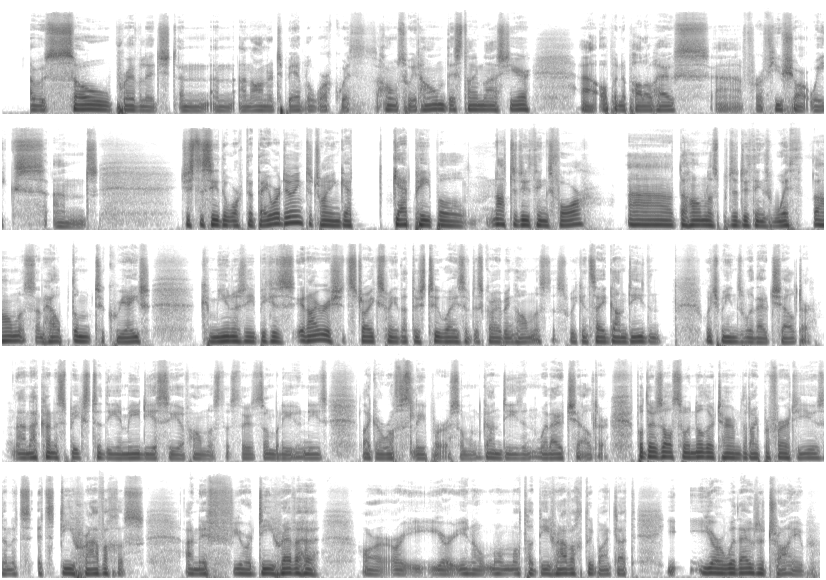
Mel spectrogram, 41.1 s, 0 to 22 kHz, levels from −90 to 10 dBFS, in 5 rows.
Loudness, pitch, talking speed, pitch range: -26 LUFS, 115 Hz, 205 wpm, 105-125 Hz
